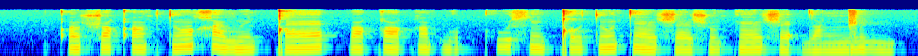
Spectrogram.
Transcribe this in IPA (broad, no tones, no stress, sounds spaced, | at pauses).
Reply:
qʼ ũ ʂ u qʼ æ̃ k t õ χ æ v ẽ ǃ æ | o q o q æ̃ p ɡʷ æ p kʷʰ ɯ ɬ ẽ ǃ o t õ t æ̃ ʂ æ ʂ õ k æ̃ ʂ æ ʔ d ɑ ŋ͡ǁ y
